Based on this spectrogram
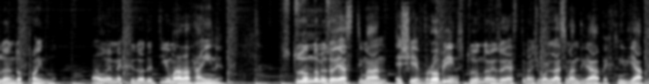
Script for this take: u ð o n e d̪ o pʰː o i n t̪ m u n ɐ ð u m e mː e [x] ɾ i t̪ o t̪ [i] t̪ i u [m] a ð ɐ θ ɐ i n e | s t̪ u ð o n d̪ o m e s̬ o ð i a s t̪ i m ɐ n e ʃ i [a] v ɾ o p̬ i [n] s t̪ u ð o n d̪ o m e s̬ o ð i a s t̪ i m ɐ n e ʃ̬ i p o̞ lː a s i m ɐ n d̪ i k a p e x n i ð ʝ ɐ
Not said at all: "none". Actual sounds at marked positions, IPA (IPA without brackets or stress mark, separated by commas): x, e, m, e, n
